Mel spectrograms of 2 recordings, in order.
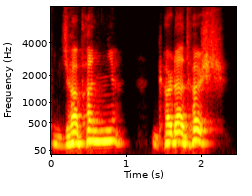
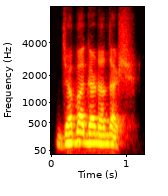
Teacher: So it is non-aspirated, so it is Alpa Prana. You don't voice so forcefully.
